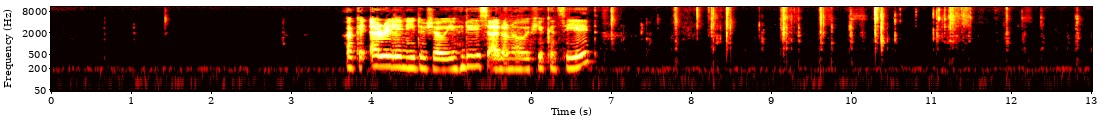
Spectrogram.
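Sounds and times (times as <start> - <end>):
paper plate clicks and rustle: 7.8 - 13.0.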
